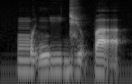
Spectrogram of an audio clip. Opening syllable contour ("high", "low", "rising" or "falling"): falling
